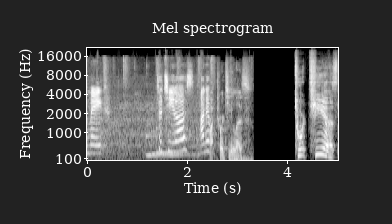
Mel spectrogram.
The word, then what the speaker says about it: tortilla: Tortillas, not tortillas. Yeah, that's not how you say it.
